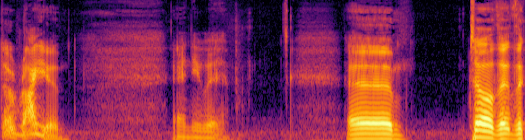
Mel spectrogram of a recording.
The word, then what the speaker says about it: Orion: to steal it from us first and it's pronounced or Ryan and it's pronounced or Ryan anyway um so the the queen or whatever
